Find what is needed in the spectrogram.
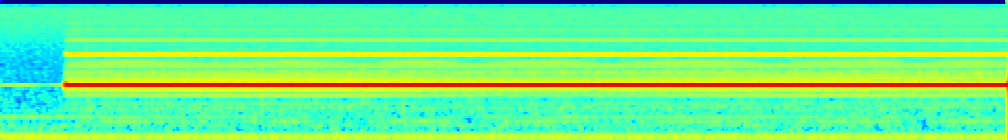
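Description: Steady electronic reference tone, one unchanging beep-like pitch, starting abruptly about half a second in and held at a constant level, laid on the videotape under the segment's title slate. A faint low hum sits underneath.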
